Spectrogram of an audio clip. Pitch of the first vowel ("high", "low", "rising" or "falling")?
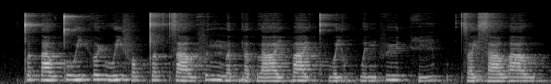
low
